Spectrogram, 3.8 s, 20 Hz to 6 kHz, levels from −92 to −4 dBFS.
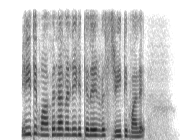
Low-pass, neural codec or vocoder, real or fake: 5.4 kHz; codec, 16 kHz, 1 kbps, FunCodec, trained on LibriTTS, 50 frames a second; fake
